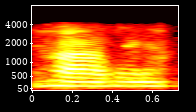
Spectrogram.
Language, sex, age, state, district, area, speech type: Sindhi, female, 60+, Madhya Pradesh, Katni, urban, conversation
